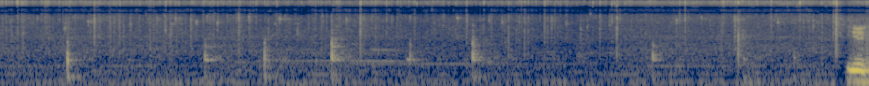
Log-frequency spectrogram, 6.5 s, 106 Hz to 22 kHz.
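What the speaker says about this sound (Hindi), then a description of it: "घी गर्म हो चुका है। अब हमें इसमें 2 सब्ज़ मिर्च शामिल करेंगे।" Green chillies sizzle in hot ghee for a restaurant-style daal mash tadka, a steady close frying hiss with light stirring clicks and taps, ending in a louder clatter.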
